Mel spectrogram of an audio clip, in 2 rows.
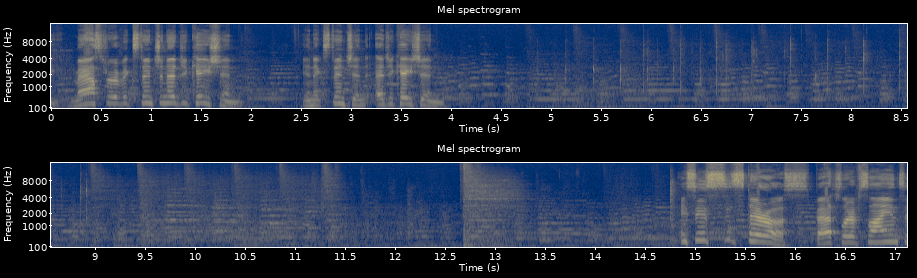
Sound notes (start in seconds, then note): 4.7 crowd clapping; 4.9 band music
